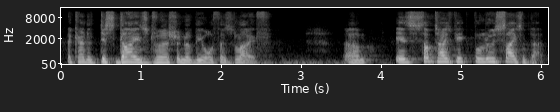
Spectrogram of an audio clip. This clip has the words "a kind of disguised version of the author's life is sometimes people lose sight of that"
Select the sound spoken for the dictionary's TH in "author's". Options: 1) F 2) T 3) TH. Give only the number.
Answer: 3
